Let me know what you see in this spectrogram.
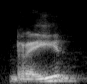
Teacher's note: Reír, aunque no termina en N o S, se le coloca la tilde en la I y son palabras agudas porque el golpe lo estamos dando en la última sílaba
